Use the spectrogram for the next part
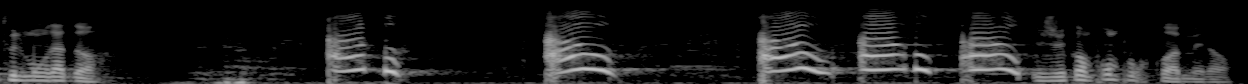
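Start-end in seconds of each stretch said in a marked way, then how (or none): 1.7-5.2 very high, loud falsetto yelps. Retold or imitated. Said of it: "quand c'est [name]".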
